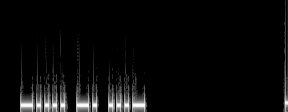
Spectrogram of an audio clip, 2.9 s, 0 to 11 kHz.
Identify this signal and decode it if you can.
Morse code, heard as a keyed tone, about 30 wpm, 700 Hz. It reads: 6NV
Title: All Cut Numbers - 3-Digit 30wpm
